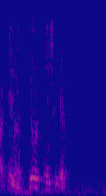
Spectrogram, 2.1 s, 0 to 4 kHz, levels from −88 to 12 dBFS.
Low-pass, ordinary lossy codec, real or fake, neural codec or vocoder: 3.6 kHz; AAC, 32 kbps; fake; codec, 24 kHz, 3 kbps, HILCodec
